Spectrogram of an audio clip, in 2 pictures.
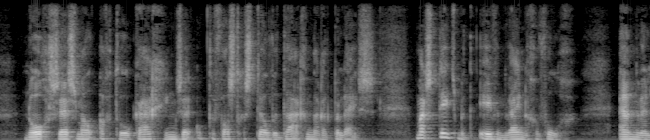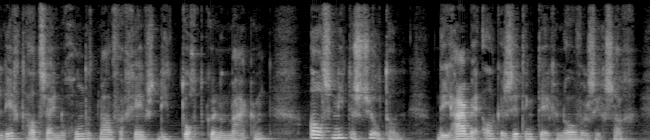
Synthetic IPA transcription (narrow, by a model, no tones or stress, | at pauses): nɔχsɛsmaːlˠɑχtərɛlˠkaːɹχɪŋzɛjɔb̚dəv̥ɑstχə̥stɛlˠdəda̰ːχənːaːrɦət̚palɛjsmaːɹstejtsmɛtejvənʋɛjnəχːəvɔlˠχ | ɛnʋɛlɪχtɦɑtsɛjnɔχɦɔndəɹtmaːlˠvərχejfsditɔχtkɵnənmaːkənɑlˠsnit̚dəsʏlˠtɑ̰n | diɦaːɹbɛjʔɛlˠkəzɪtɪŋtejχənowvəɹzɪχsɑχ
